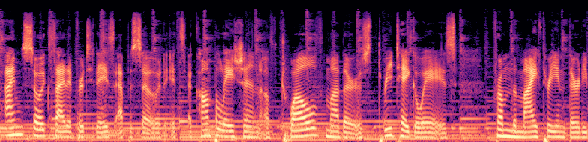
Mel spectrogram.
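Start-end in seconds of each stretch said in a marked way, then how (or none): none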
